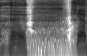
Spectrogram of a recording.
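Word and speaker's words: high: हमने क्या देना है सेम आई ही देना है या फिर आप यू भी कह सकते हैं ये जी हमारा साइलेंट रहेंगे ठीक है दोस्तों जैसे देखिए इसे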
